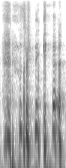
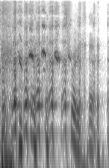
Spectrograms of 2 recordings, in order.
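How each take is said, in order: First: Said in the usual way. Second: Slow, laughing through the words. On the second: Real, not acted. Cracking up at a cohost's joke, laughing. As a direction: let the laugh carry "That's pretty good.".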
